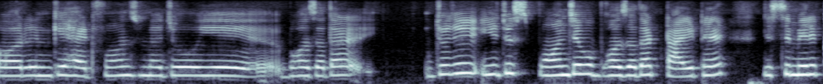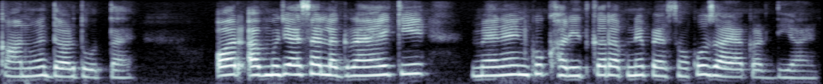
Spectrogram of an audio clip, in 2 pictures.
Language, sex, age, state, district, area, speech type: Urdu, female, 18-30, Uttar Pradesh, Aligarh, urban, spontaneous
